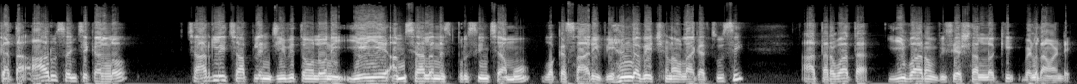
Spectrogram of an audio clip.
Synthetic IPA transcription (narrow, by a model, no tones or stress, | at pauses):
ɡ̥ɐt̪ɐ̰ʔaːɾusɐɲt͡ʃɐkɐlːo̞ː | t͡ʃaːɾliːt͡ʃaːplind͡ʒiːʋit̪ɐmlo̞ːnḭʔeːjeːʔɐmʃaːlɐnispɾuʂiɲt͡ʃaːmoːɔkɐsaːɾiʋiɦɐŋɡɐʋɛːkʂɐɳɐmlaːɡaːt͡ʃuːsi | a̰ːt̪ɐɾuʋaːt̪ɐ̰iːʋaːɾɐmʋiʃɛːʂaːlːo̞ːkiʋɛɭɐd̪a̰ːmɐɳɖi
